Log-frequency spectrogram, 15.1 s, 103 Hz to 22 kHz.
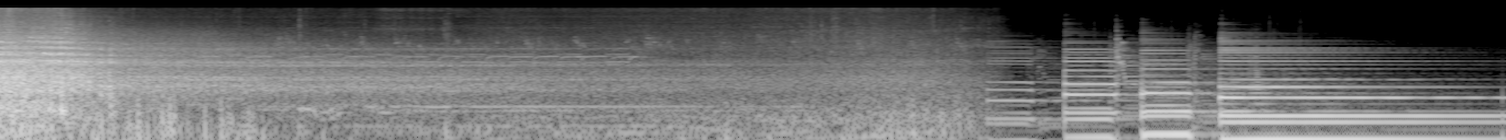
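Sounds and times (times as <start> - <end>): rumble of passing traffic: 0.0 - 10.1
level crossing warning alarm: 2.5 - 9.5
guitar music: 9.9 - 15.0.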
